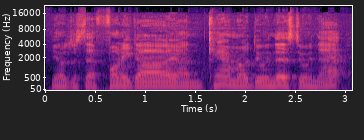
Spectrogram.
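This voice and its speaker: A man's voice: a little high, steady tone, a little fast, darkish tone, echoey room. A young man co-hosting a podcast, laid-back and self-deprecating in casual chat. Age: young adult. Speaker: podcast co-host, fighter.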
